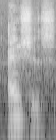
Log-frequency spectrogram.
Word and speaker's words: anxious: 它的窍门就是它是大卷舌 anxious，那这个 k 一般不发出来没有什么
